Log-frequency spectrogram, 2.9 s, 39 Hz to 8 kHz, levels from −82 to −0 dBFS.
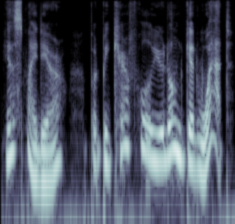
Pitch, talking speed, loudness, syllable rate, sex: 180 Hz, 205 wpm, -18 LUFS, 4.7 syllables/s, male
